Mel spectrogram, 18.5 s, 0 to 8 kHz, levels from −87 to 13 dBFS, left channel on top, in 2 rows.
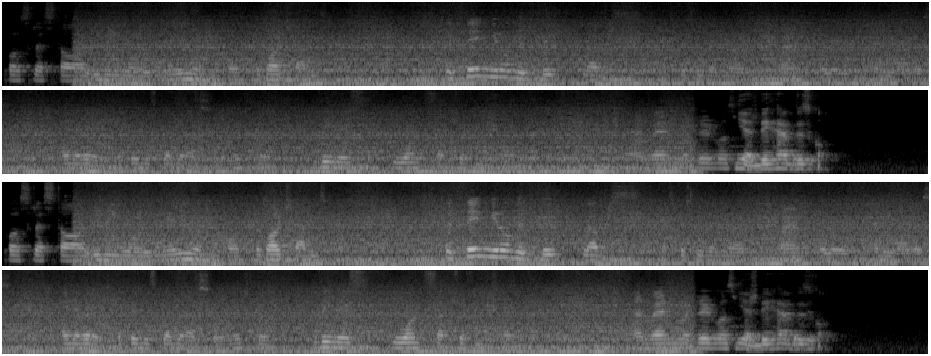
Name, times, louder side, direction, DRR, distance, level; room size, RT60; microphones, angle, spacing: voice 1, 0.1-3.4 4.4-7.5 7.8-9.4 9.9-12.0 12.4-14.5 15.6-16.6 17.2-17.4, right 6 dB, 35° right, 0.3 m, -37 dB
sound 1, 0.7-16.2, right 1 dB, 20° right, 0.8 m, -39 dB
voice 2, 16.6-17.4, left 3 dB, 70° left, 0.8 m, -37 dB
13.0 x 7.4 x 2.4 m
head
